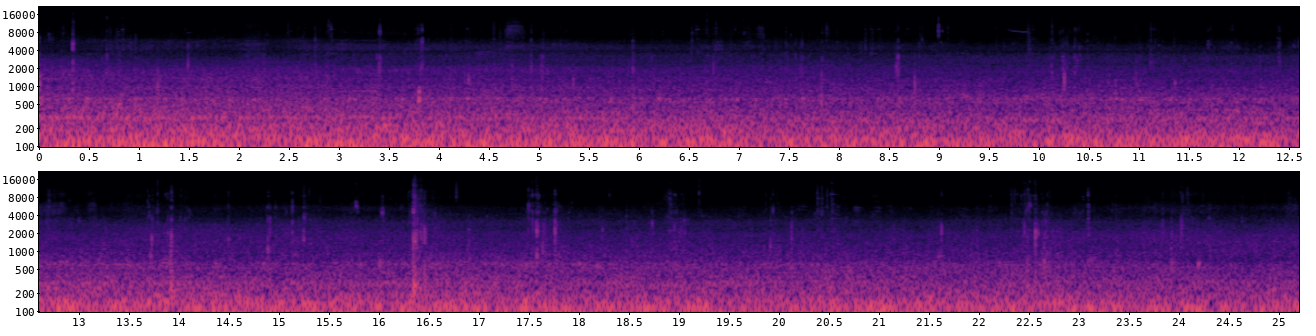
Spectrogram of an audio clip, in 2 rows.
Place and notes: Grünau, Berlin, Deutschland - autumn Sunday at the pier
freighter passing by, gentle waves lapping, people waiting for the ferry
(Sony PCM D50, Primo EM172)
16 October, 13:50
